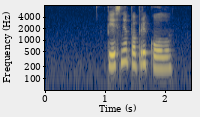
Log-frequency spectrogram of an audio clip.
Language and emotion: Russian, positive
